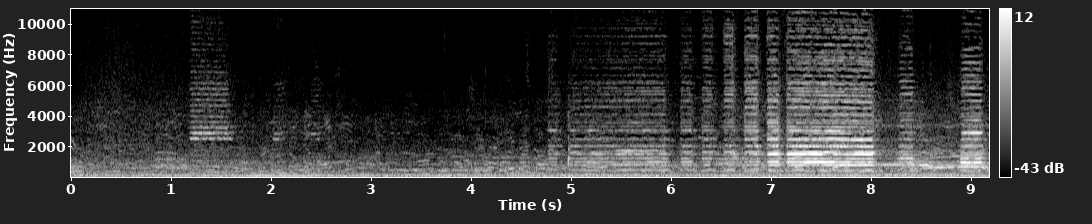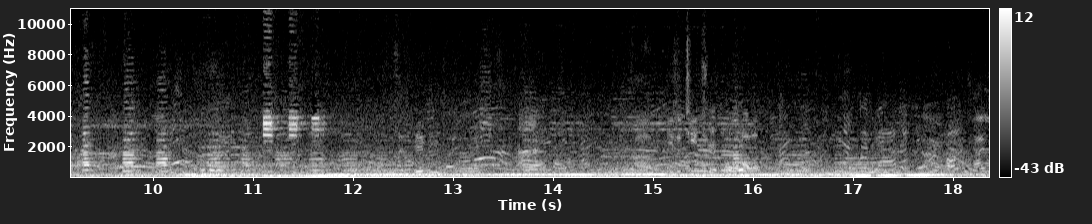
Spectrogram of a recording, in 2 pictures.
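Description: A crowd of people chatters and calls out outdoors.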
